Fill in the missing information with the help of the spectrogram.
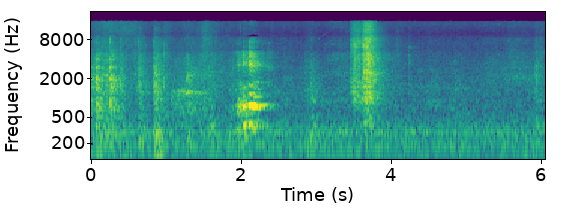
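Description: Faint rustles and clicks as small shoes are fastened on a toddler's feet, with a short high vocal sound from the toddler about two seconds in, then a brief hiss about a second and a half later.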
